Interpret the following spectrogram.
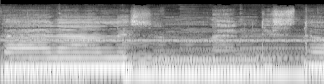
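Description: Instrumental passage of a pop song: sustained bass notes and a held wavering melodic line with guitar, and light crisp hits on the beat.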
